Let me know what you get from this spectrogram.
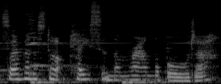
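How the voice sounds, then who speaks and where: A woman's voice: medium pitch, fairly quick, over music. A British woman giving a casual, chatty craft tutorial as a vlog host. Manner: chatty, informal.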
